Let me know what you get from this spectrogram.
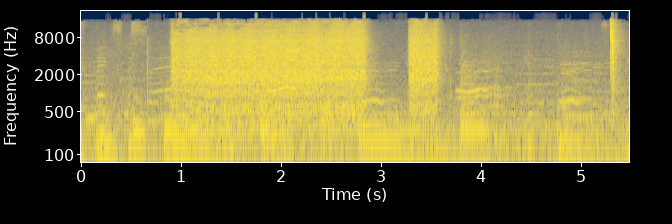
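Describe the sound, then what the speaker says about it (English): A long hissing blast from an aerosol hair spray can aimed at hair roots, followed by a shorter spray burst and a brief final puff, with a faint voice underneath. "I'm just gonna spray that right on my roots"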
